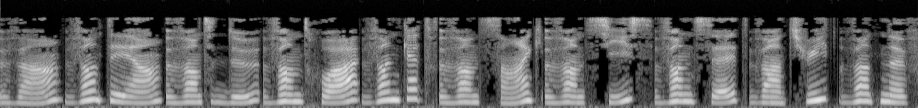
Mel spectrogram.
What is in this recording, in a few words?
french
